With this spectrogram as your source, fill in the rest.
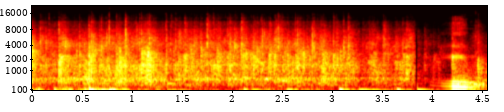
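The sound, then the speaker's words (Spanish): Audience applause closing a book presentation for an oral history work; dense, continuous clapping from many hands over a low hum, with a voice briefly surfacing near the end. “Y con este aplauso estamos terminando la transmisión especial de la presentación del libro Una historia oral de la infamia de John Gibler”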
